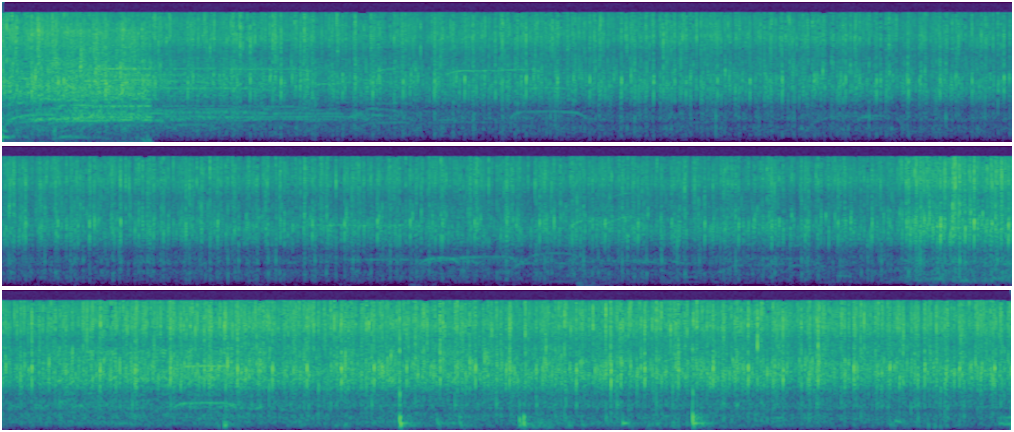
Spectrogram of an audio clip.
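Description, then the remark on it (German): An audience in a cinema applauds, a dense, continuous patter of many hands clapping that holds steady and then swells louder and fuller about two-thirds of the way through. “Und nun einen kräftigen Applaus für unsere drei Moderatoren Daniel Schröckert, Etienne Gardet und Andreas Bardet.”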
